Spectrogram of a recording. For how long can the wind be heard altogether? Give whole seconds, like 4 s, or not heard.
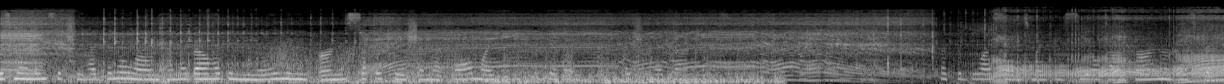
8 s.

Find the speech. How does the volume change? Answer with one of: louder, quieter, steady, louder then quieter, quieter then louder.
quieter then louder.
